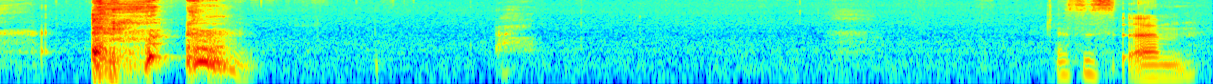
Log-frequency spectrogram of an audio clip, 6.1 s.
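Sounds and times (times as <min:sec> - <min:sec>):
person coughing to clear the throat: 0:00.5 - 0:01.3
speech: 0:05.3 - 0:06.0.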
